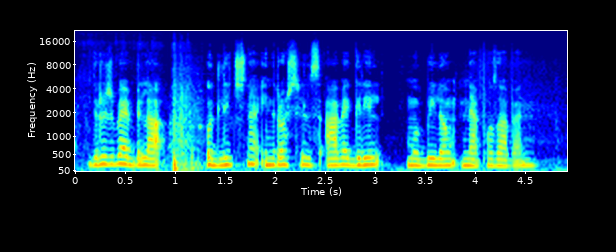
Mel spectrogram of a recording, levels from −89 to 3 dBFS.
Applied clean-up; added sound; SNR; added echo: none; Thump, thud; 15 dB; none.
